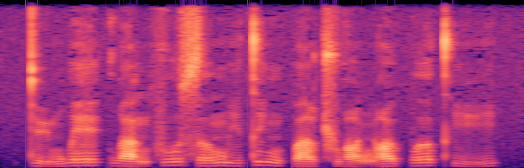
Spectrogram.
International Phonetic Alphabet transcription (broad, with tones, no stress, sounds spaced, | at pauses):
t̪ y̰˨˩ m w e˥ ɪ̯ k w a̰˨˩ n f u˥ s ɤ˧˥ m i˧˥ t̪ i˥˩ ŋ p ä˧˥ ʈ͡ʂ w ɑ̰˨˩ ŋ ɑ˥˩ ʊ̯ p ɤ˥ t̪ʰ ḭ˨˩˦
